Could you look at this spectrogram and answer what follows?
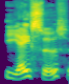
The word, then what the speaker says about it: Iesus: In fact, the name Jesus, which is the Greek Iesus, is how you say it.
